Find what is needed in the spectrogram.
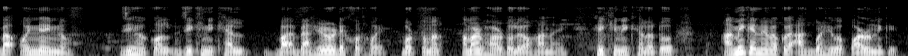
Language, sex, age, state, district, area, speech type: Assamese, male, 18-30, Assam, Dibrugarh, urban, spontaneous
